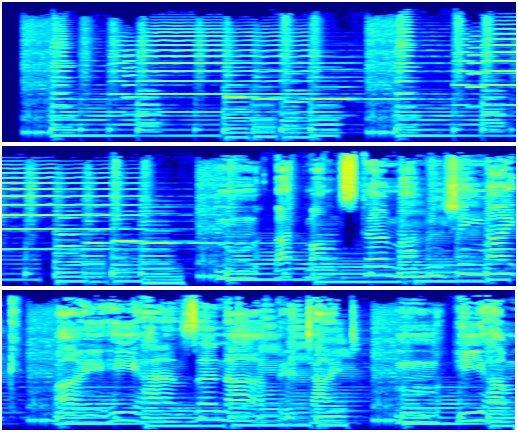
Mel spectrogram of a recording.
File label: ALPHABET SONGS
